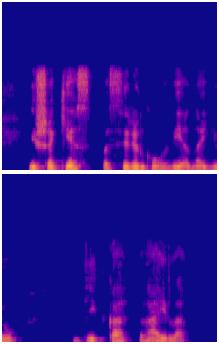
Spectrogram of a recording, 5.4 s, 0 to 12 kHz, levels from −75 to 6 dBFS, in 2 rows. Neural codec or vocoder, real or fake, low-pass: none; real; 7.2 kHz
